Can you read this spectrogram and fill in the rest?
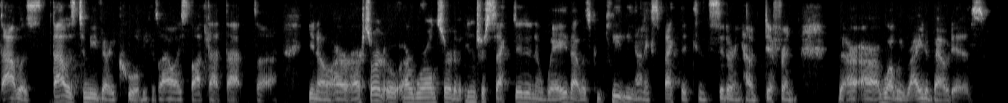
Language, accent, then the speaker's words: English; Toronto, Ontario, Canada; I'm from Toronto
